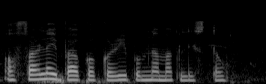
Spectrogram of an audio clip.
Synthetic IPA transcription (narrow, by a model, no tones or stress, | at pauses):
ɔpʰaɾlajbakɔkəɾipumnamaklistaw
